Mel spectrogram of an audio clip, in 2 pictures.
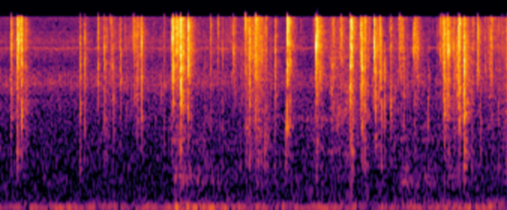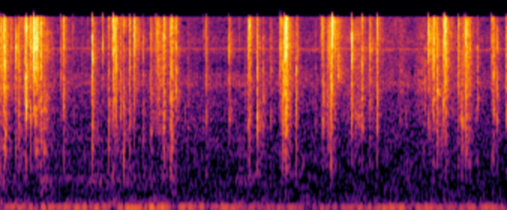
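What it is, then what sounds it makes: Cardboard sardine box. A small cardboard sardine box is crinkled and tapped with long nails, giving quiet, rapid, bright crinkling clicks and scratchy taps. The sharp bursts come in irregular clusters over a steady low hum.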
